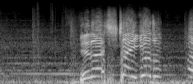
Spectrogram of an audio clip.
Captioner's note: BuZz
